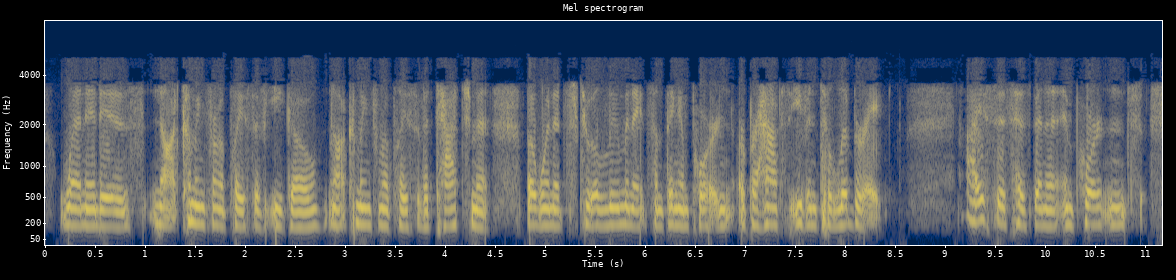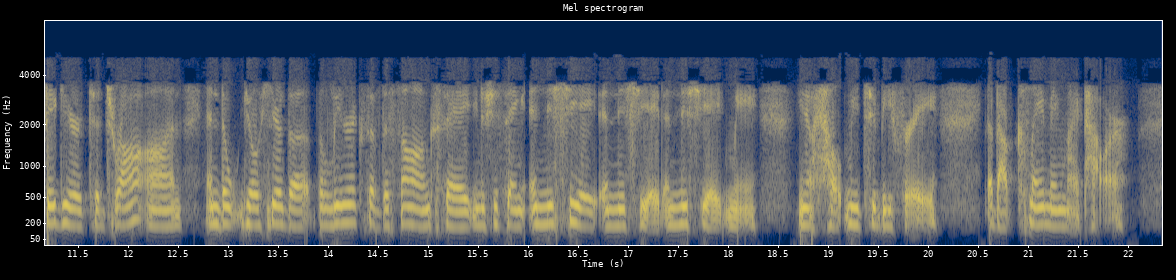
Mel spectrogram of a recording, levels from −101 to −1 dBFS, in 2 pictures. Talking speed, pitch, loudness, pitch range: 180 wpm, 180 Hz, -22 LUFS, 170-190 Hz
